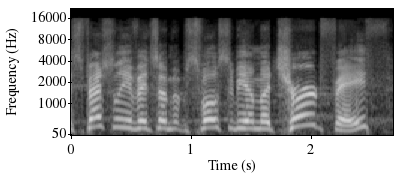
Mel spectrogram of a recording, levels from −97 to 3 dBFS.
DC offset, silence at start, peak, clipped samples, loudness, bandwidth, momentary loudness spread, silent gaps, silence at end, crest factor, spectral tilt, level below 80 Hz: under 0.1%; 0 s; -4 dBFS; under 0.1%; -22 LUFS; 16 kHz; 4 LU; none; 0.2 s; 18 dB; -3.5 dB/octave; -68 dBFS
